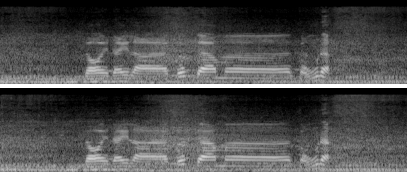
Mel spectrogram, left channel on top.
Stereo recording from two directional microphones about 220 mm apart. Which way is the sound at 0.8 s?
10° left (ahead or behind).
